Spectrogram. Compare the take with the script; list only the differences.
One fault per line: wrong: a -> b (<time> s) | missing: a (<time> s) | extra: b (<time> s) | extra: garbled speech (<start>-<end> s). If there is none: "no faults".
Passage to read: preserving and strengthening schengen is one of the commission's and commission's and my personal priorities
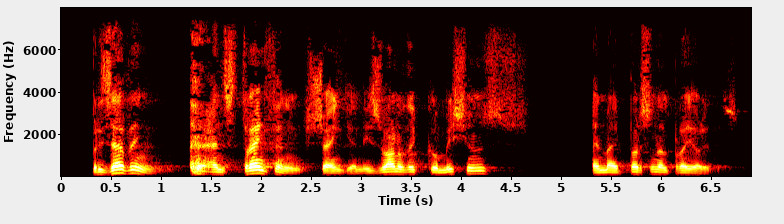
missing: commission's and (5.5 s)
